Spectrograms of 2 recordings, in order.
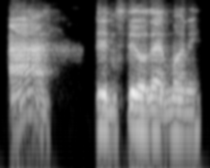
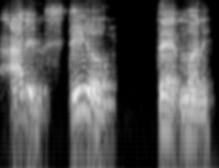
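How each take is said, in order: First: The word "I" carries the stress. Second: The word "steal" carries the stress. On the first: Someone else stole the money. "that kind of implies I know who did steal that money" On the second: Taking the money was not stealing. "that means I think I'm entitled to the money"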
